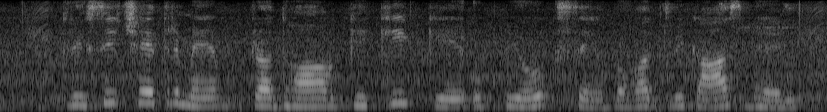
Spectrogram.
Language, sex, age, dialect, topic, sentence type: Maithili, female, 18-24, Southern/Standard, agriculture, statement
